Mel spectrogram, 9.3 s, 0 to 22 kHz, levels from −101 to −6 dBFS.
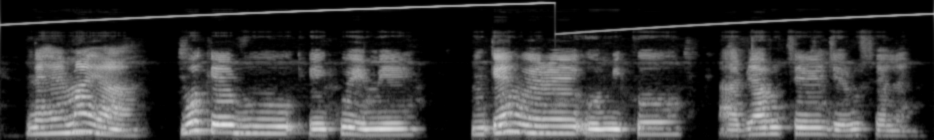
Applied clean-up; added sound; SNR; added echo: none; Camera; -2 dB; none.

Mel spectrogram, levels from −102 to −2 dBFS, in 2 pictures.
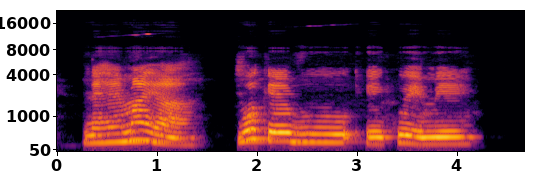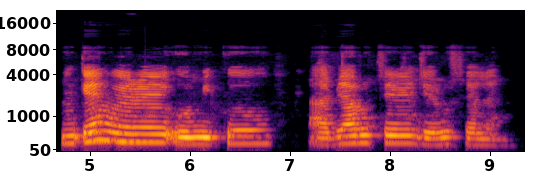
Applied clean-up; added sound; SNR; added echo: neural mask model Resemble Enhance denoiser.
